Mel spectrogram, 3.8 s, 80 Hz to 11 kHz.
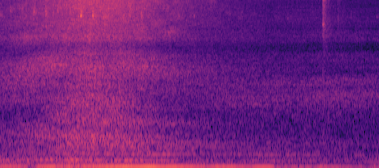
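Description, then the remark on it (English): Outdoors on January 1st, 2009, a passing car's engine revs loudly, a steady low droning roar that holds for a few seconds before easing off as the vehicle moves on. No one speaks. “The car agrees, apparently.”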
